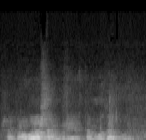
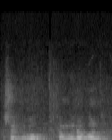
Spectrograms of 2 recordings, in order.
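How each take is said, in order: First: Louder, declaring the assembly over; firm announcement. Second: Soft, settled restatement; quiet echo. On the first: Retold or imitated. Elders announcing the end of the assembly, firm and loud. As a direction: announce it with authority. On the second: Shown as a demonstration. Speaker echoing the elders to the audience, soft and settled. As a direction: repeat it softly, letting it land.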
